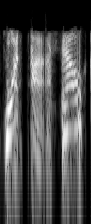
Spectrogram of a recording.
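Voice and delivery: 3 blurt it out in shock; 1 shocked outburst. Retold or imitated. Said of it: "I thought".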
